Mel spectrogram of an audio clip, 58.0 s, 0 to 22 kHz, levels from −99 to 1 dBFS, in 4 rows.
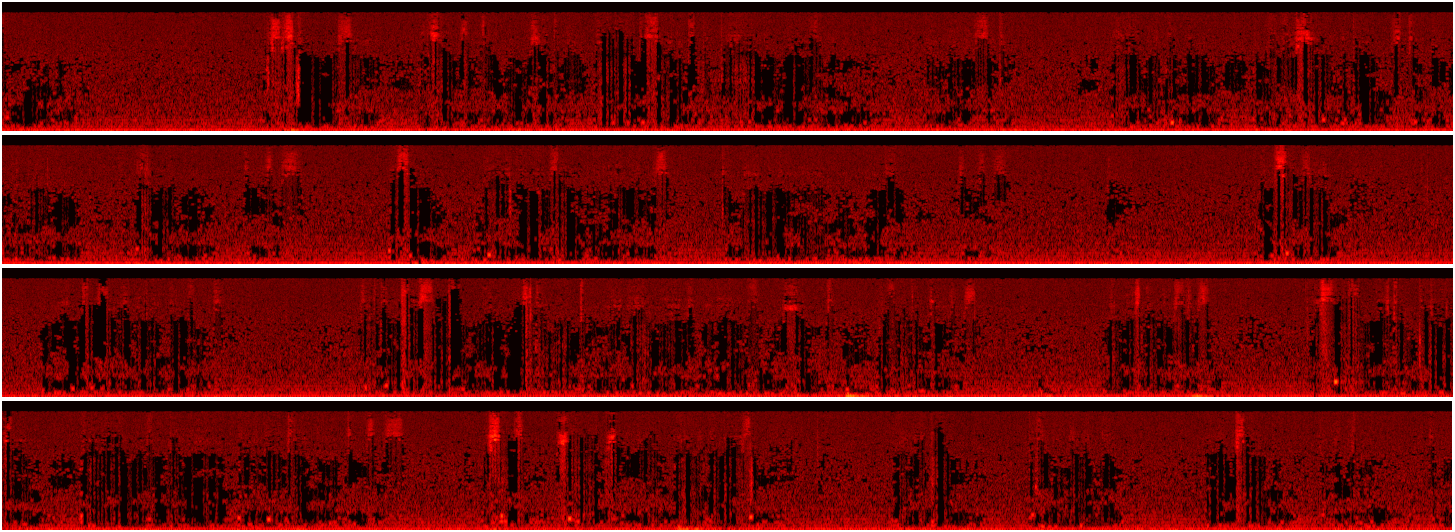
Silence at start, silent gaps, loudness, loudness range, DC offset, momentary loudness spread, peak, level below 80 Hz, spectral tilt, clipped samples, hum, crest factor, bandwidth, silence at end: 0 s; none; -58 LUFS; 5 LU; under 0.1%; 6 LU; -32 dBFS; -66 dBFS; -2 dB/octave; under 0.1%; none; 26 dB; 15.5 kHz; 0 s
